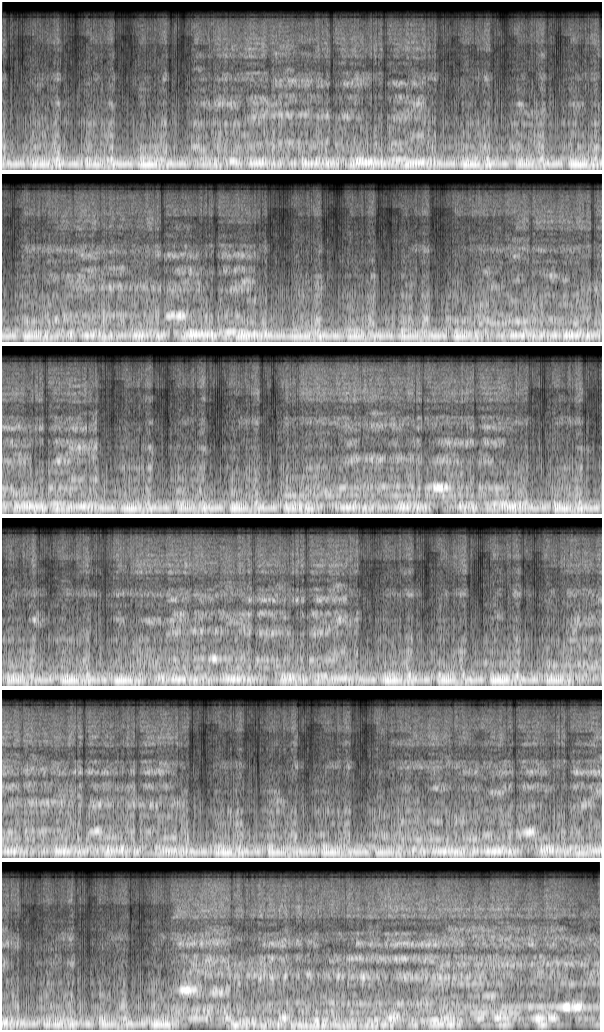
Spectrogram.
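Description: Loud hardstyle dance music over a nightclub sound system, with a steady driving kick-drum beat. The deep bass drops out about two seconds before the end.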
